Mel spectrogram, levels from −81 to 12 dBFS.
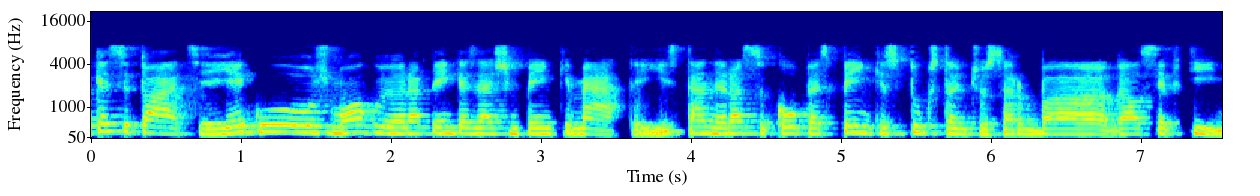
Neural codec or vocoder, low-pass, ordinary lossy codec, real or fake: none; 7.2 kHz; MP3, 48 kbps; real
